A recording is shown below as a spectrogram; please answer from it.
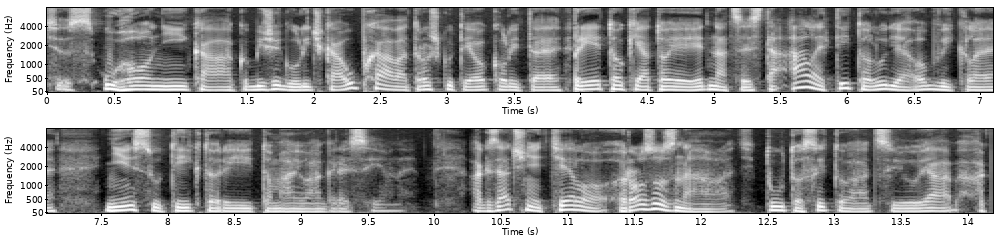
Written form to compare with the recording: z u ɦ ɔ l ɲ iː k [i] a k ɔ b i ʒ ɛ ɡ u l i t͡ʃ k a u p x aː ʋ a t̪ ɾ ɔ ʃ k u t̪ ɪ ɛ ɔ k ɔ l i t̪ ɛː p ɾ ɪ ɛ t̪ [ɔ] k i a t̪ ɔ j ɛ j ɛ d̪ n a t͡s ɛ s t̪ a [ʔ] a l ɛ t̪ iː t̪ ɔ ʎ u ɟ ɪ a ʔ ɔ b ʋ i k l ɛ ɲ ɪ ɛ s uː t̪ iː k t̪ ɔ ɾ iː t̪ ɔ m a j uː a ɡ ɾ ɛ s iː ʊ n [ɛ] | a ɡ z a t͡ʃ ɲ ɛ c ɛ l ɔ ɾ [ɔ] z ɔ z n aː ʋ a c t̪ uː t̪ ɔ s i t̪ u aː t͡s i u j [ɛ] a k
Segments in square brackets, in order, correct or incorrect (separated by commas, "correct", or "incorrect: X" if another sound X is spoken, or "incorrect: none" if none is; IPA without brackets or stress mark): incorrect: a, correct, correct, correct, correct, incorrect: a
